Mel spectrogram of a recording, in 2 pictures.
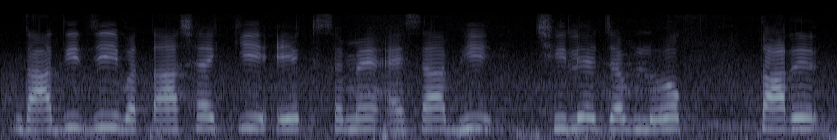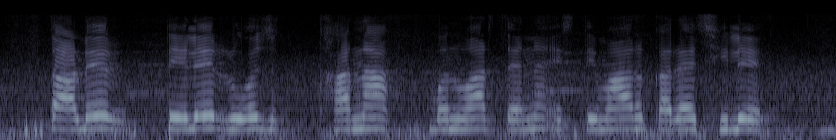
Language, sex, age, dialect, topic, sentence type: Magahi, female, 18-24, Northeastern/Surjapuri, agriculture, statement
